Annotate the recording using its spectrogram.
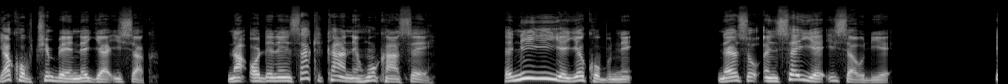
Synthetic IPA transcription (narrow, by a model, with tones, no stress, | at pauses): ja˦kʰɔ˨bt͡ɕᶣɪ̃˦bɛ̃ː˨nnɛ̃˦d͡ʑa˨ʔi˦sa̰˨k | nã˨ʔɔ˨dɪ˨nɪ̃˨n̩˨sa˦kʰɪ˨kʰã˦˨nɪ̃˨ɦʊ̃˦kʰã˨sɛ˦ | æ˨nĩ˦ji˦jɛ˨ja˦kʰo˨bnɪ̃˦ | nã˦n˦sʊ˦ʔn̩˨sɛ˦˨jɛ˨ʔi˦sa˨wdɪ˨ɛ˦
